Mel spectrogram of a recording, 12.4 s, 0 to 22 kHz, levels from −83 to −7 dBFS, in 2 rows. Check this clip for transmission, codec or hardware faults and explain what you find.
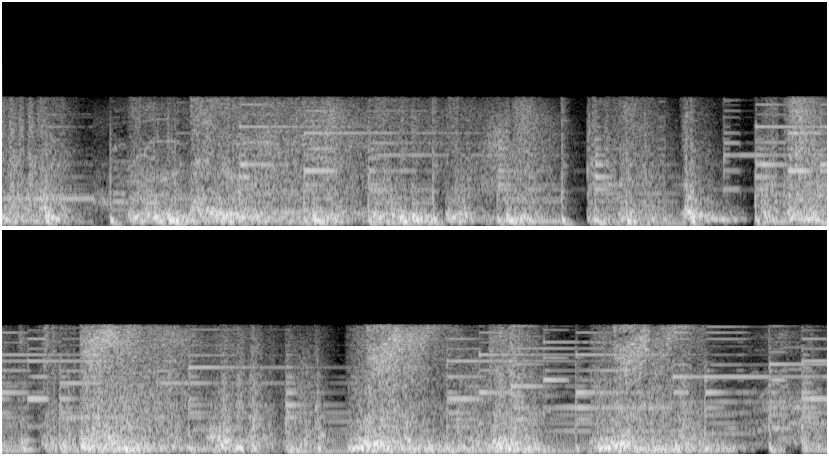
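One fault stands out, near the start of the clip, heard against a call path whose audio stops at 4 kHz, consistent with G.711 A-law telephony.

Sound dropped by the voice detector, from 0.68 to 0.80 s: for 120 ms the sound vanishes and a flat, steady hiss takes its place before the signal returns. This is likely the sender's voice detector misjudging that stretch as background and halting transmission, so the receiver filled the gap with synthetic comfort noise until detection resumed.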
